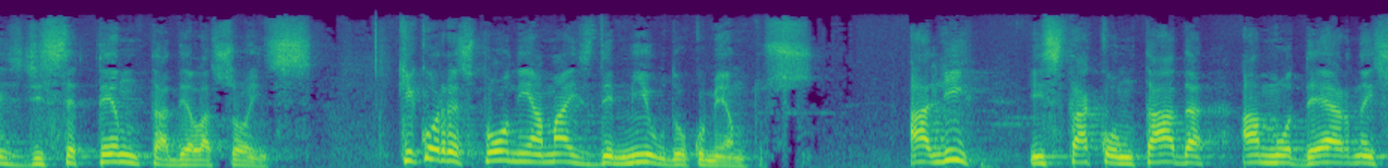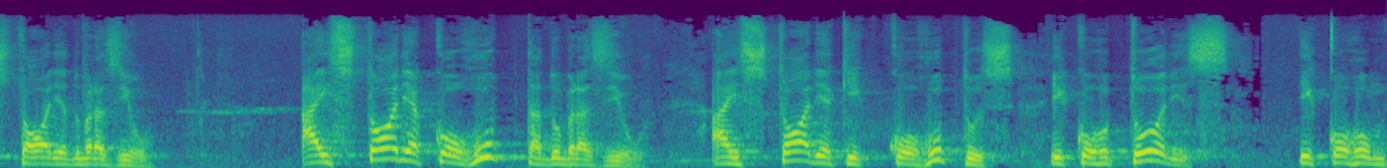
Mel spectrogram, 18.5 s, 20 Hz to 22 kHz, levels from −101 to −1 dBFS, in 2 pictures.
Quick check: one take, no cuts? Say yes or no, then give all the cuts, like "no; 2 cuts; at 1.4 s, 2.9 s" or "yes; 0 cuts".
no; 1 cut; at 7.6 s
